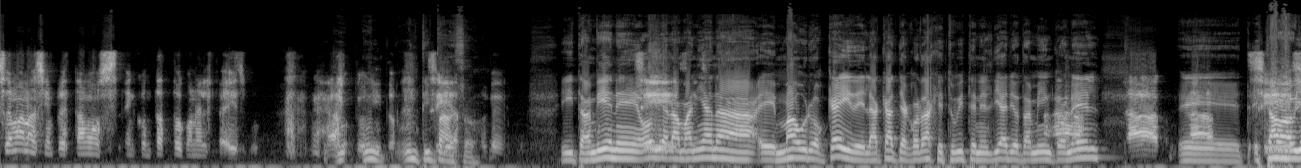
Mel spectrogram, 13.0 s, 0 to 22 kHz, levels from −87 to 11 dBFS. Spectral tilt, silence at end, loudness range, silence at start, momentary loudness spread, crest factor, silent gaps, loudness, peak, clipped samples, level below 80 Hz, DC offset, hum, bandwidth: -4 dB/octave; 0 s; 8 LU; 0 s; 15 LU; 16 dB; none; -16 LUFS; 0 dBFS; under 0.1%; -46 dBFS; under 0.1%; none; 17 kHz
